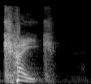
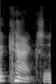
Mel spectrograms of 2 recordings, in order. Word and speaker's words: Cack: "Where's Cake?" yelled Blodgett, repeating his mispronunciation. Ruhugu was one of Dr. Cack's assistants, perhaps the most fanatical. "It's Cack," he said, "to rhyme with snack."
